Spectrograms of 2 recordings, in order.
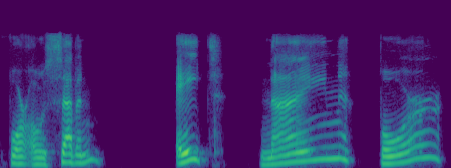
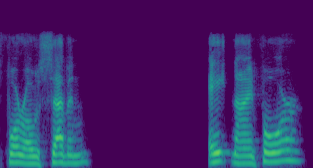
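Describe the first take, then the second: First: It is said slowly and deliberately. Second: It is said at normal speed.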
